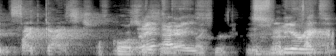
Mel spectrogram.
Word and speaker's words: zeitgeist: Notice how American I pronounce the word, because it's actually a German word, and we would say zeitgeist, of course.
